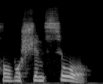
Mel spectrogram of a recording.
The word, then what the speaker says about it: Hoshin Sul: There are 90 techniques in the art of Hoshin Sul, which is the Korean pronunciation of Goshin Jutsu.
